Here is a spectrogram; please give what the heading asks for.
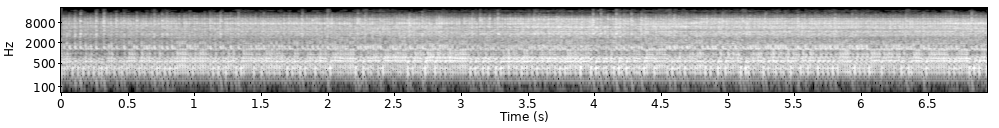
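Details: Homelite Super EZ chainsaw after the carburetor was fixed and the high needle reset from about four turns out to one; high thin screaming note holds too high, tuning changing as it warmed, lean. Air drawn past crank seal suspected, almost certainly flywheel side.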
